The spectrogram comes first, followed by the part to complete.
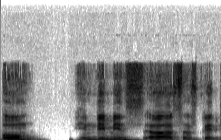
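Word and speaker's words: ཨོཾ: have only dot तो this one इ pronounced S ओम है ना जस्ट लाइक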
